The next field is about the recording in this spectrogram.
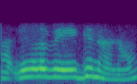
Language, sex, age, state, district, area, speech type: Malayalam, female, 18-30, Kerala, Thrissur, urban, conversation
